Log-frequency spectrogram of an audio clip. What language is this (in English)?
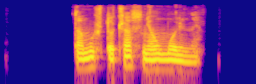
Belarusian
